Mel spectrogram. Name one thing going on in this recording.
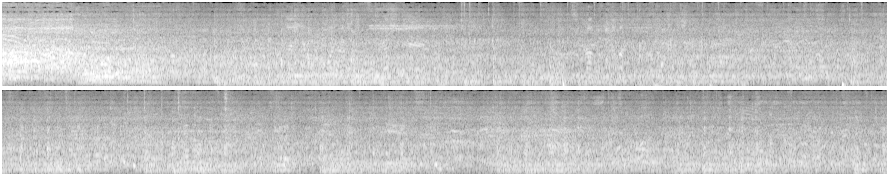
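Spectators chatter nearby in the stands.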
